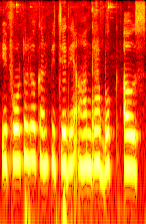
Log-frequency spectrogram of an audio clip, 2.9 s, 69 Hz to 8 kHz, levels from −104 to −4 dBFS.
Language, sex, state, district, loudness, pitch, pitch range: Telugu, female, Andhra Pradesh, Sri Satya Sai, -17 LUFS, 245 Hz, 235-255 Hz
